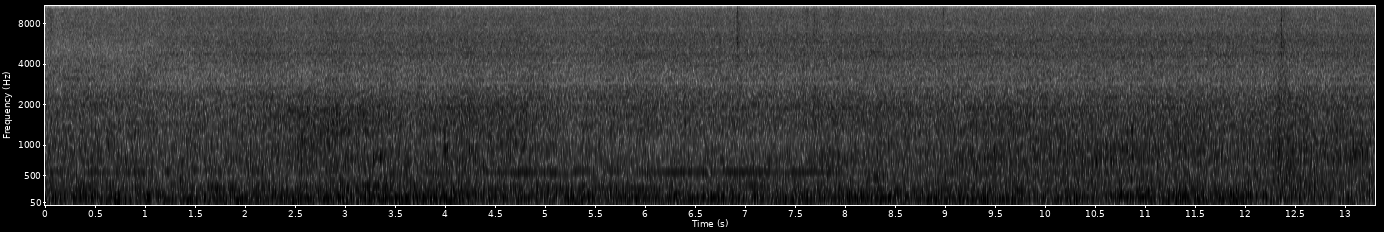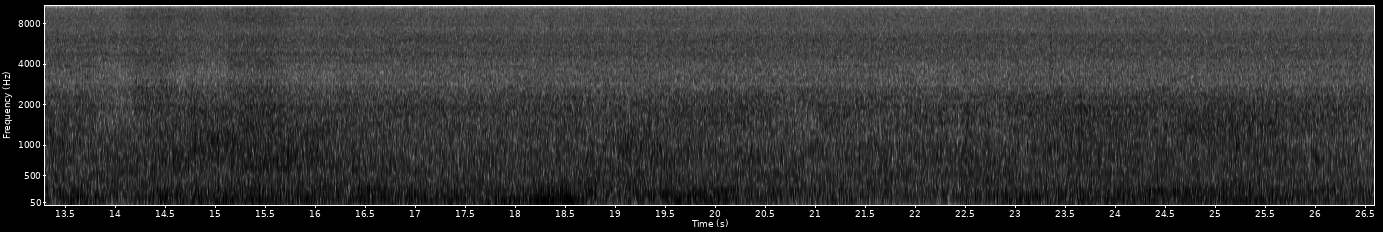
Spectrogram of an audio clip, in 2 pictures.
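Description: Steady outdoor background noise, with a faint steady hum through roughly the first half.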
